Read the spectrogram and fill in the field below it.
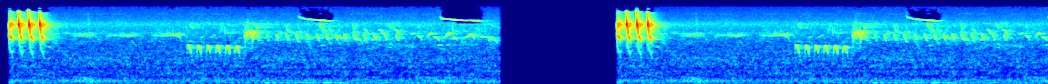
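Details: Common nightingale singing at Dohr in the Eifel, Germany: a sharp burst of notes, a short low trill and a buzzy series of repeated notes, heard twice with a silent break between.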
